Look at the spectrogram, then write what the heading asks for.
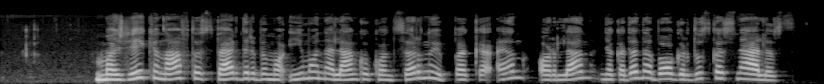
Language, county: Lithuanian, Vilnius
